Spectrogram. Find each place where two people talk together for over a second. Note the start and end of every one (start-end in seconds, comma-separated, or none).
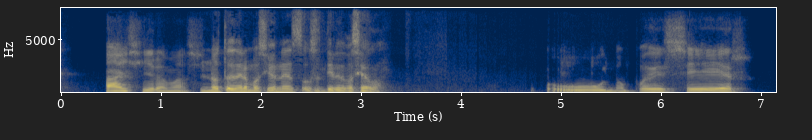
none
